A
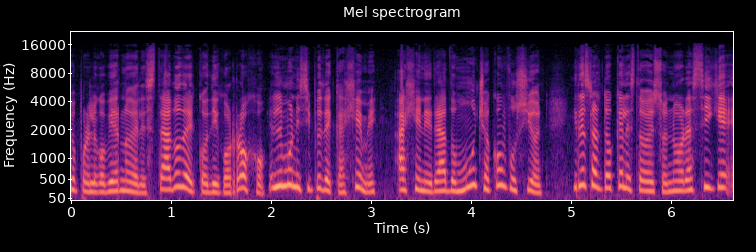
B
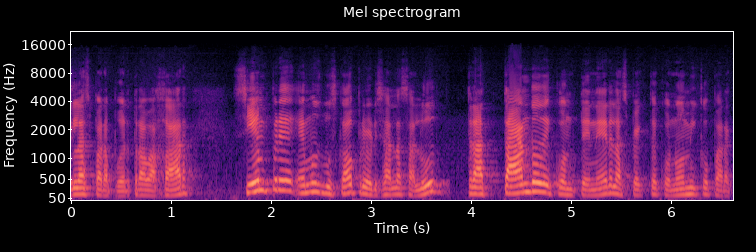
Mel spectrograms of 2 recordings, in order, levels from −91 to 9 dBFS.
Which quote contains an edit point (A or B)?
B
